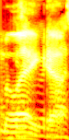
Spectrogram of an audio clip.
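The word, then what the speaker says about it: Milei: You got to go back there and do Malay. Is that how you pronounce it again? – Yeah, Malay.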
